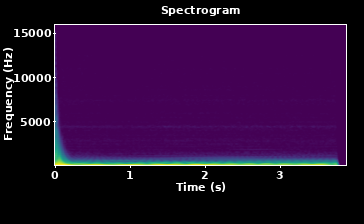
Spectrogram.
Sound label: Bass Note C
